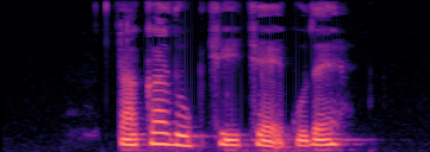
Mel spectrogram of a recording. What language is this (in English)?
Teutila Cuicatec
